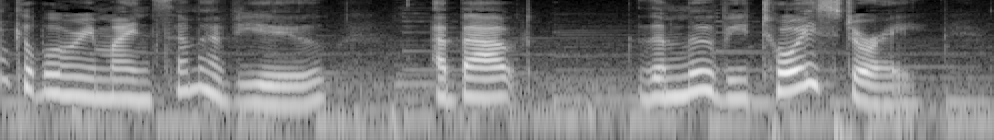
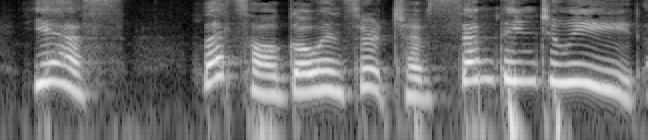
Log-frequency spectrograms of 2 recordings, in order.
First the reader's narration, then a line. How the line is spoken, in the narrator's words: all the other dollies cried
